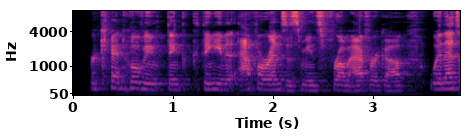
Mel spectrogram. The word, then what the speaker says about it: afarensis: Afarensis, E-N-S.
